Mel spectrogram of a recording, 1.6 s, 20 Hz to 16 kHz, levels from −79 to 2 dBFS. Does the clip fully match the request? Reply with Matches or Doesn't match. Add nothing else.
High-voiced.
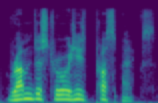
Doesn't match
